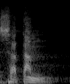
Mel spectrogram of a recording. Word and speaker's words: Satán: En hebreo no se dice Satanás, se dice Satán, que significa adversario.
